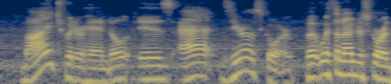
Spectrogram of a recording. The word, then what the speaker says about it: 0_score: My Twitter handle is at @0score, but with an underscore in the middle, because I'm not cool enough to have just @0score by itself.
